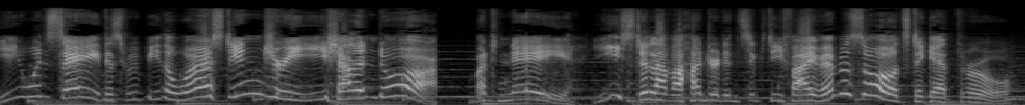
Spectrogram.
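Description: Over clear music in the background, a woman speaks at a fairly slow pace in a high voice. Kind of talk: archaic speech, comic overacting. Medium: fan dub.

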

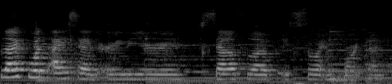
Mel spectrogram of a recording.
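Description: A woman's voice with ordinary pitch variation and music in the background. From Philippines. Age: 20s. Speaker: lifestyle vlogger. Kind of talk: casual talk to camera. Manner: chatty. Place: home room. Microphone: camera far.

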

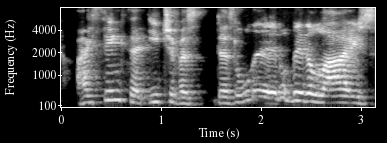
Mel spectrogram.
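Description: Audible room echo hangs around this woman's voice. Her pitch varies in an ordinary way. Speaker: guest. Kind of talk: interview answer. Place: home room.

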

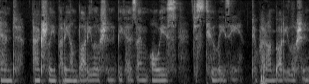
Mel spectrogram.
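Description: The voice is soft-spoken. Noticeable background noise is present. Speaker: planner youtuber and small shop owner. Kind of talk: casual chat. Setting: at home. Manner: soft-spoken, talking quietly.

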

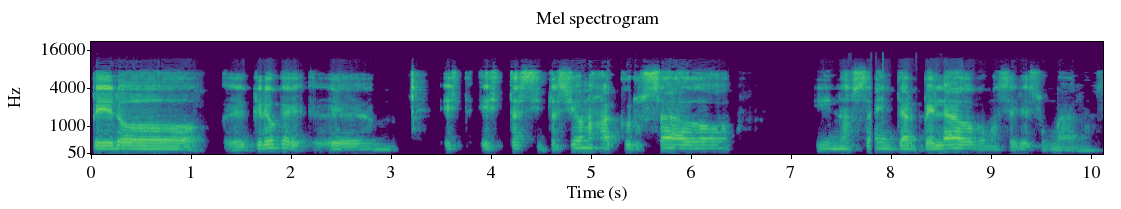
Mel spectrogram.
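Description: Over a quiet background, a man talks very slowly at a fairly low pitch, his intonation fairly even. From Buenos Aires, Argentina; Argentina. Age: 50s. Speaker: figure skating coach. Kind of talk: interview. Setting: remote call. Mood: calm, reflective. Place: home room. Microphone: video call.

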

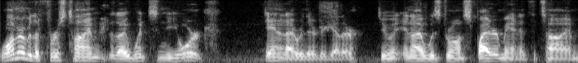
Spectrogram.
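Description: A man speaks in a plain, everyday voice at medium pitch. His pace is fairly quick. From Hawaii and Florida. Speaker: comic book artist. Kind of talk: casual chat.

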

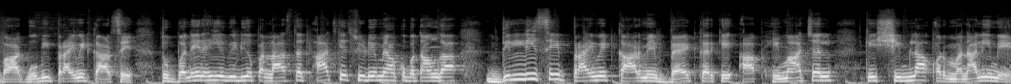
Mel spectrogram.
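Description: With lively intonation and a high pitch, a man speaks at a fairly slow pace. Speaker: travel channel host. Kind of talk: promotional vlog intro. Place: home room.

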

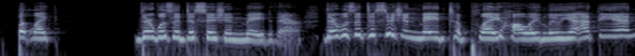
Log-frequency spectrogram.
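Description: The voice has an American accent and lively intonation at a moderate pace. Its loudness swings a lot. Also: woman, high pitch for a woman. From Iowa, US Midwest. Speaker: podcast co-host. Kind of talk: casual chat.

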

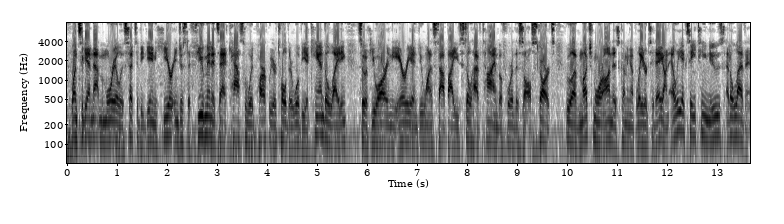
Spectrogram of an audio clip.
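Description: Over light background noise, a man with a fairly low voice talks at a very fast pace with hardly any pauses and ordinary pitch variation. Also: dry sound with no echo. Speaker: TV news reporter. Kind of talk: TV news reporter delivery. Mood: somber, measured. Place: open country. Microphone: handheld.

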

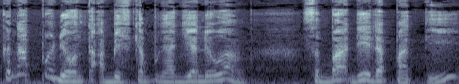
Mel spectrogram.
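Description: With an animated tone and vocal fry, a man speaks at a moderate pace in a dry recording with no echo. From Malaysia. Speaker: motivational speaker and business coach; motivational speaker, business coach. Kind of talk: live-stream motivational talk. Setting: Facebook live stream. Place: car. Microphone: phone near.

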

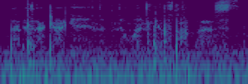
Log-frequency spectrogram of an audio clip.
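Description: At a fairly slow pace, the woman gets her words out. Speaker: ASMR streamer / gamer. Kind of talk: ASMR gameplay commentary. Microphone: studio mic.

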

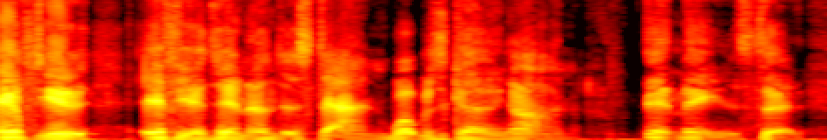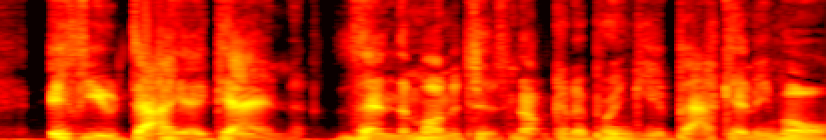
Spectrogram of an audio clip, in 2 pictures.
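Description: Using a put-on character voice, a man growls at a moderate pace and a medium pitch. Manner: gruff.

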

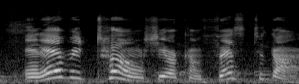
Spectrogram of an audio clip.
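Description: A very slow pace over light background noise. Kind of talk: graveside sermon with scripture reading. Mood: solemn, measured. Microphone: camera far.

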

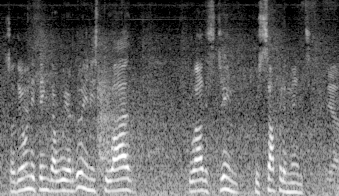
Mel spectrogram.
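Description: A man with a high pitch speaks against noticeable background noise. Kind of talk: interview answer. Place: factory. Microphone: lapel.

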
